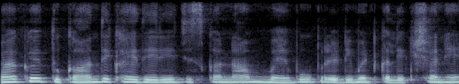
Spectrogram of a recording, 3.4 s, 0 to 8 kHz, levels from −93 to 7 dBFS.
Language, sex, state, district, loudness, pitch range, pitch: Hindi, female, Bihar, East Champaran, -20 LUFS, 220-240 Hz, 230 Hz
